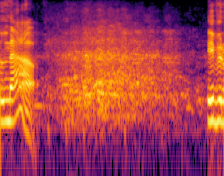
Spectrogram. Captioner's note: laughter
